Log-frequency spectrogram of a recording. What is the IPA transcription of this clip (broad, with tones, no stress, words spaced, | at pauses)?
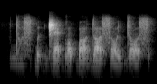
dɔ̤˧˩s ɓə˧˩ɡɖ͡ʐæ˧˥˧ɡɔ˧˥˧ɓɒ˨˩˦ dɒ˧˩sɔ˨˩˦lʲ dɔ˧˩s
